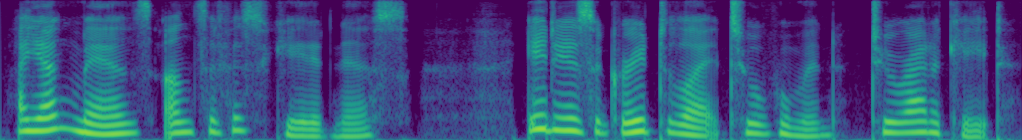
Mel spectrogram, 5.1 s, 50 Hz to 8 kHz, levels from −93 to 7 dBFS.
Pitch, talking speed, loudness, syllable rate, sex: 200 Hz, 165 wpm, -19 LUFS, 6.5 syllables/s, female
